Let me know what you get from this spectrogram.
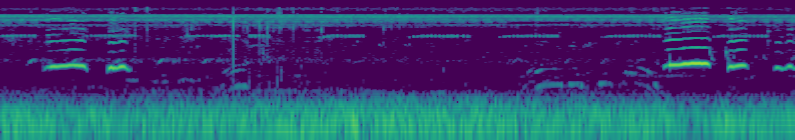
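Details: Baby monkey in the wild, tucked into a thorny tree and calling out for his friend. Two clear arched coos open, then faint softer calls, then a loud cluster of bright rising-falling cries, over a low rumble and thin high tone.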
